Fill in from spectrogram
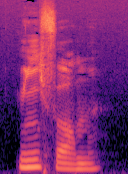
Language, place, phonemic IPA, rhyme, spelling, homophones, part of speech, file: French, Paris, /y.ni.fɔʁm/, -ɔʁm, uniforme, uniformes, adjective / noun, Fr-uniforme.ogg
- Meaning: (adjective) uniform (unvarying); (noun) a uniform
